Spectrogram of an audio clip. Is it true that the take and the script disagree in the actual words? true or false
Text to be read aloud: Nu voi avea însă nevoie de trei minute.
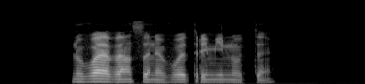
true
